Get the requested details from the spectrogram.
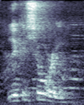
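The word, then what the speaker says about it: Nishikori: And I think what I saw in that match was Nikishori finally, that's how you say it, finally brought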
